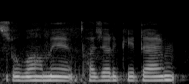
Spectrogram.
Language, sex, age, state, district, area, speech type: Urdu, female, 30-45, Bihar, Darbhanga, rural, spontaneous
